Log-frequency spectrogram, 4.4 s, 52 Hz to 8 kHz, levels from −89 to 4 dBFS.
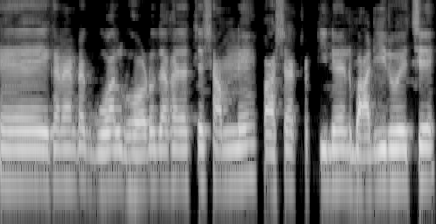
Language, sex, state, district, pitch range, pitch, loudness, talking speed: Bengali, male, West Bengal, Dakshin Dinajpur, 140-145 Hz, 140 Hz, -16 LUFS, 205 wpm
